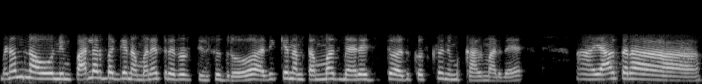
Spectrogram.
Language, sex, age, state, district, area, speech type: Kannada, female, 30-45, Karnataka, Kolar, urban, conversation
